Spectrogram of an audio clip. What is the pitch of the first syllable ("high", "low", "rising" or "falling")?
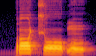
high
